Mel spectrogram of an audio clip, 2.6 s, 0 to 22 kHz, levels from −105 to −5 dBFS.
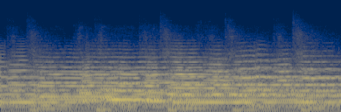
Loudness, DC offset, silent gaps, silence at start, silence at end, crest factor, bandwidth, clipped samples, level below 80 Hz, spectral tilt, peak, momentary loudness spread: -32 LUFS; under 0.1%; none; 0 s; 0 s; 12 dB; 7 kHz; under 0.1%; -52 dBFS; -8 dB/octave; -18 dBFS; 3 LU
